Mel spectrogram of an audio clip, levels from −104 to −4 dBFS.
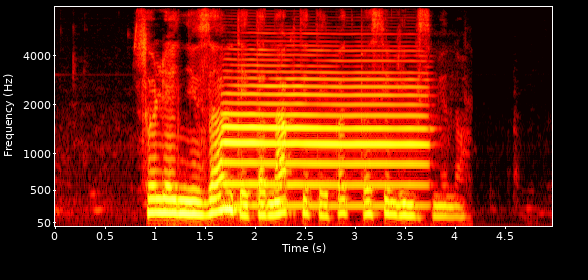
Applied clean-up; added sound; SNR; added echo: none; Wind instrument, woodwind instrument; 0 dB; none.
